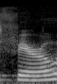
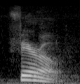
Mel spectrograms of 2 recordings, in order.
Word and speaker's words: Farrow: The title of the poem is Pharaoh. It's spelled F-A-R-R-O-W, not the ancient Egyptian ruler. Pharaoh.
